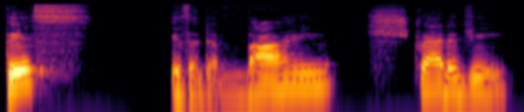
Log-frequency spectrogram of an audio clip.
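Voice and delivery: rhythmic preacher testimony building into exhortation; preaching. Real, not acted. Preacher testifying about hearing God, preaching. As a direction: preach it emphatically, stretching and pausing on key words.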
